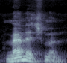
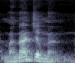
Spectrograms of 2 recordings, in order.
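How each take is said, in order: First: It is said with English sounds. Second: It is said with Indonesian sounds. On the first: The speaker calls it right. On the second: The speaker calls it wrong.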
